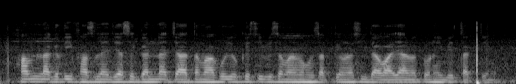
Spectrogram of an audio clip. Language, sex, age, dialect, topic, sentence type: Hindi, male, 18-24, Awadhi Bundeli, agriculture, question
